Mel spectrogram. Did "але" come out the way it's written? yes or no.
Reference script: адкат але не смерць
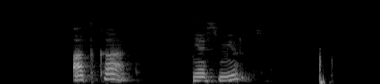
no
